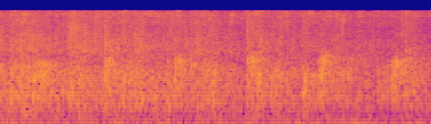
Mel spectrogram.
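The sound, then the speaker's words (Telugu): An audience claps at a Telugu spiritual discourse about Yogini Ekadashi. The applause is loud and dense, a continuous patter of many hands with a gentle rise and fall in intensity. “మరి వినరే, చప్పట్లు కట్టిపడాలి.”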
